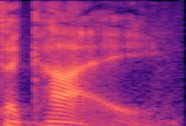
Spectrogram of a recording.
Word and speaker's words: Takai: However, there is a Japanese word pronounced Takai with an A, T-A-K-A-I, and that translates into English as expensive.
